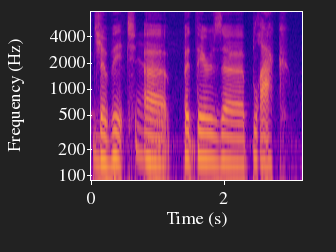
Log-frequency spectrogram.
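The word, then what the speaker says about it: The VVitch: The Vitch. No. Um The Vitch. The Wii. It's like the WW like that's how it's spelled out the movie. Um The Vitch. The Witch.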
